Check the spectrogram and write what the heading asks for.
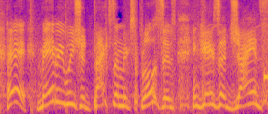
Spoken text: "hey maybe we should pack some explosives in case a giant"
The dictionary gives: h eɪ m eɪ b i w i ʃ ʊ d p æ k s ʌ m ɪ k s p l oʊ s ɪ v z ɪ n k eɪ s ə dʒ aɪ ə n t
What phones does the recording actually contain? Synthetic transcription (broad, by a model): h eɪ m eɪ b i w i ʃ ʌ d b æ k s ʌ m ɪ k s p l oʊ s ɪ v z ɪ n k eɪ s ə dʒ aɪ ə n t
